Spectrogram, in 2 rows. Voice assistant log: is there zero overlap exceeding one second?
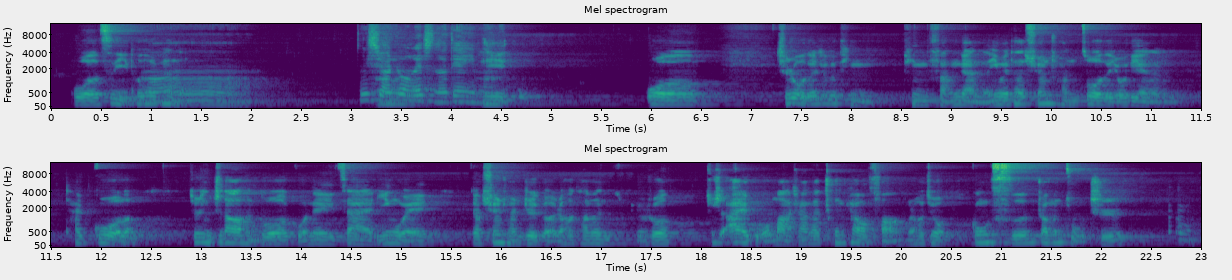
Yes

